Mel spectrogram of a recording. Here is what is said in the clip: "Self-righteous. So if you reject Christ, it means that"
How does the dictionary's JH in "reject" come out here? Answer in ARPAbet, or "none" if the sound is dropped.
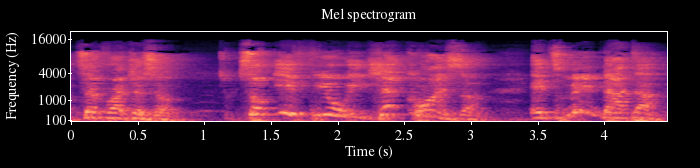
CH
